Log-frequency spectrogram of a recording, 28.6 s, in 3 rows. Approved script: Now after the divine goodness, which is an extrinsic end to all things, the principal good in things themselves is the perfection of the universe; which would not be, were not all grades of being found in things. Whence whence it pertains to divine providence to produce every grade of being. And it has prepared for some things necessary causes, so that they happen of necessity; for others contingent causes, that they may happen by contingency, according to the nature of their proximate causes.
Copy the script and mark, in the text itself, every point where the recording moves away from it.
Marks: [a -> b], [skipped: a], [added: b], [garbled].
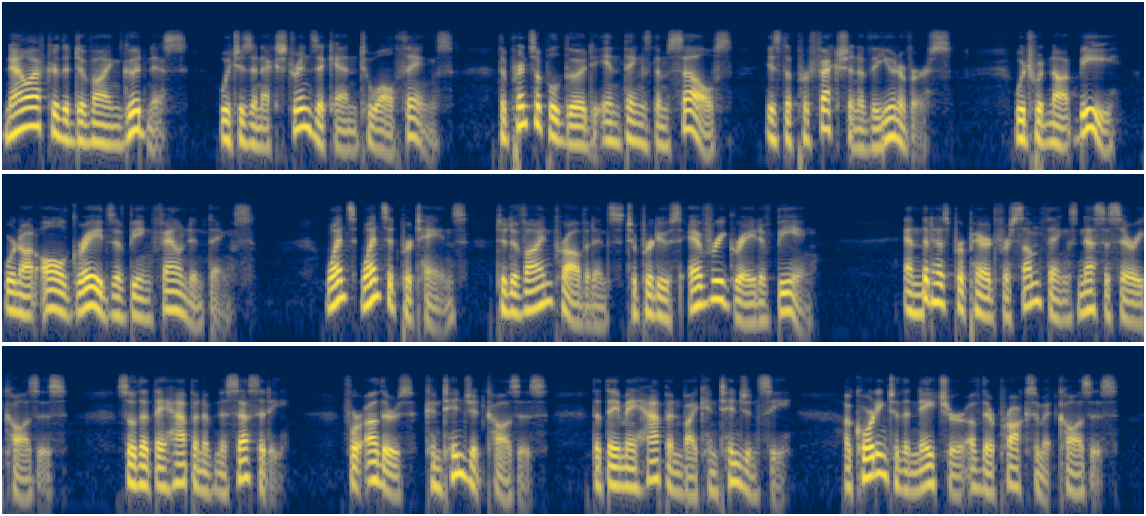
Now after the divine goodness, which is an extrinsic end to all things, the principal good in things themselves is the perfection of the universe; which would not be, were not all grades of being found in things. Whence whence it pertains to divine providence to produce every grade of being. And it has prepared for some things necessary causes, so that they happen of necessity; for others contingent causes, that they may happen by contingency, according to the nature of their proximate causes.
